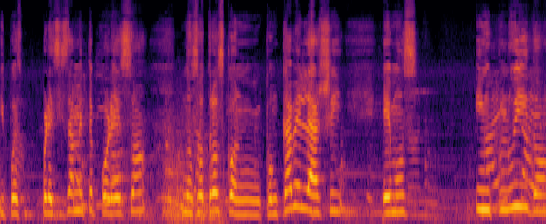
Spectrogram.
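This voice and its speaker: A woman's high voice at a very slow pace, with long, frequent pauses, ordinary pitch variation and noticeable background noise. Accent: Oaxacan. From Oaxaca, Mexico (Sierra Juárez). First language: Zapotec (speaking Spanish). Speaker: singer-songwriter. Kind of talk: interview.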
